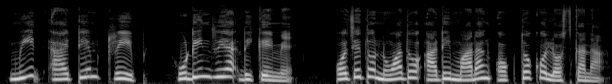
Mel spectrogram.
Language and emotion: Santali, neutral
